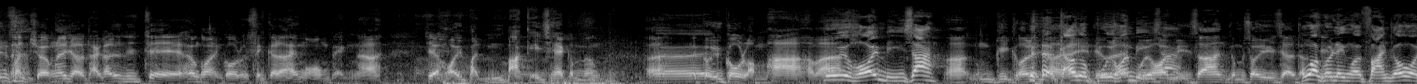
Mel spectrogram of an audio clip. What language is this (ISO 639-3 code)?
zho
